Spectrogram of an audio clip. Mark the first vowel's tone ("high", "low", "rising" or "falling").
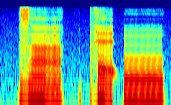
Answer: falling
